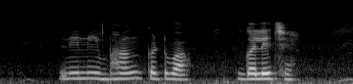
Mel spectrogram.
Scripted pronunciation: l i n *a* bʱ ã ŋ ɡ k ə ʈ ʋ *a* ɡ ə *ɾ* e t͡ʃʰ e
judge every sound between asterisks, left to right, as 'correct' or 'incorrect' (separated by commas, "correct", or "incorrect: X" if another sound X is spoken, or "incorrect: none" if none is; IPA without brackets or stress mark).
incorrect: i, correct, incorrect: l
